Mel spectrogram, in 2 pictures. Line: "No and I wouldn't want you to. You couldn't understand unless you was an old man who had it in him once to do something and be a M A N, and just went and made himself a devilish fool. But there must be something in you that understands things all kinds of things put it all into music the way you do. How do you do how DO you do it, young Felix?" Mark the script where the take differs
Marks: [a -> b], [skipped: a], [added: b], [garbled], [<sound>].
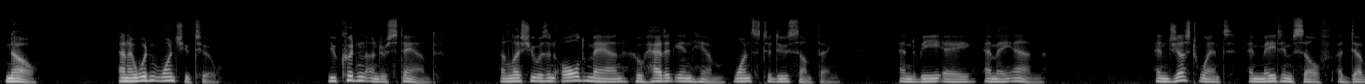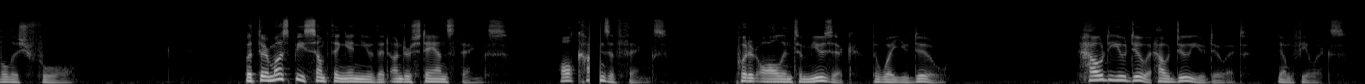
"No and I wouldn't want you to. You couldn't understand unless you was an old man who had it in him once to do something and be a M A N, and just went and made himself a devilish fool. But there must be something in you that understands things all kinds [dropout] of things put it all into music the way you do. How do you do how DO you do it, young Felix?"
